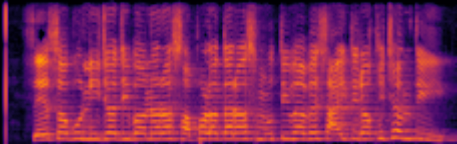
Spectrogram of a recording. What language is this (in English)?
Odia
